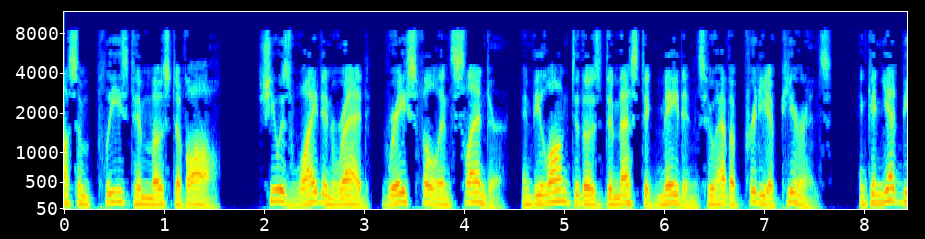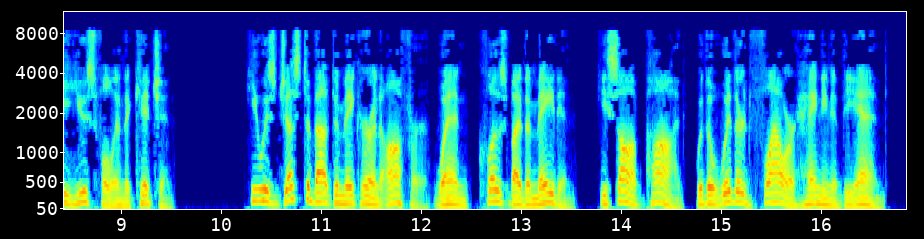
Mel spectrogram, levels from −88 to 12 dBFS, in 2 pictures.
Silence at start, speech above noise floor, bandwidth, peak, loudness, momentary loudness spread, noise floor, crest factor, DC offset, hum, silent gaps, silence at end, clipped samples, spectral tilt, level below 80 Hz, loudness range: 0 s; 59 dB; 8.8 kHz; -4 dBFS; -19 LUFS; 7 LU; -78 dBFS; 16 dB; under 0.1%; none; none; 0.2 s; under 0.1%; -6.5 dB/octave; -46 dBFS; 3 LU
